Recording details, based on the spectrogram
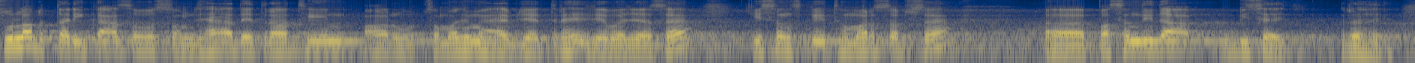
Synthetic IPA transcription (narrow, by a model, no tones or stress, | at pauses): suləbʱt̪əɾikasəbsəmd͡ʒʱajd̪et̪ɾəɦt̪ʰinɔːɾsəməd͡ʒʱmeajb̚d͡ʒajt̪ɾəɦed͡ʒebəd͡ʒəsə̃ | kisə̃nskɾit̪ɦəməɾsəbʱsə̃ | pəsə̃nd̪id̪abisə | ɾəɦɛ̰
